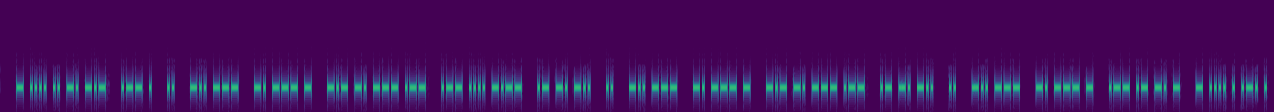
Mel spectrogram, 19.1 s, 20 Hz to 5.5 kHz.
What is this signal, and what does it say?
Morse code, heard as a keyed tone, about 34 wpm, 600 Hz. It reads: THINK WE I DO NOT KNOW WHY AND I DO NOT KNOW AND I DO NOT WANT THERE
